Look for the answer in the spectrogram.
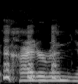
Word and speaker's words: Heiderman: I don't really care how you say it, but Heiderman, yeah.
